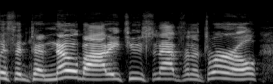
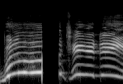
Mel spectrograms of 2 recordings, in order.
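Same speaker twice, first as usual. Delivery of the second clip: very high, whooping holler; 9 semitones higher than usual. Retelling the brothers down the street calling out: imitating someone yelling. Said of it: "out there yelling".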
